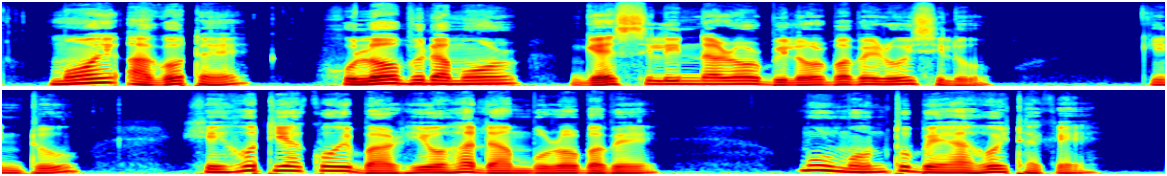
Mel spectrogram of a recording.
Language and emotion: Assamese, sad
